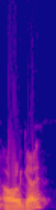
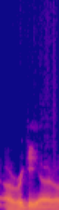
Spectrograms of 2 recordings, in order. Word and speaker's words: Origo: So I have to correct your pronunciation, Origo, which is just Latin for the source. – How did I pronounce it? – Yeah, Origio or something.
